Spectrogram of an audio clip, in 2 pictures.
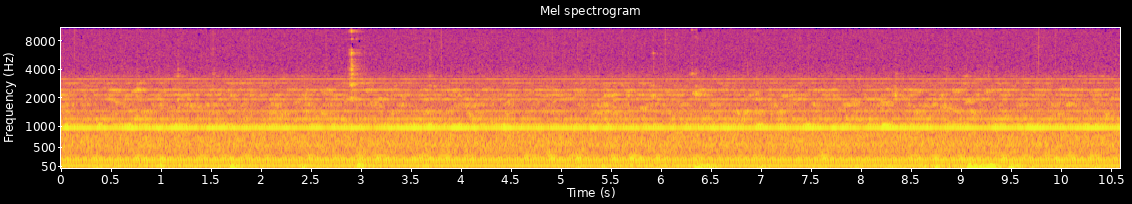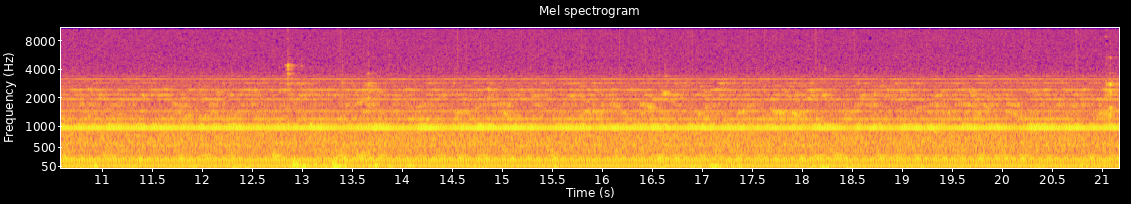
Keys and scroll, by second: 0.4 Right, 0.6 Right, 0.9 Right, 1.0 Right, 1.6-2.2 Left, 2.9 Right, 3.4 Right, 3.5 Right, 5.0 Down, 5.6 Right, 5.8-7.7 typing, 6.2 Up, 6.8-7.7 Down, 10.9 Up, 11.3-11.8 Up, 12.2 Up, 12.8 Down, 13.0 Down, 13.6 Right, 14.5 Right, 15.5-18.4 Down, 18.9 Down, 18.9 typing, 21.0-21.1 typing.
